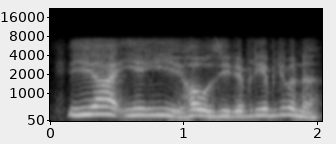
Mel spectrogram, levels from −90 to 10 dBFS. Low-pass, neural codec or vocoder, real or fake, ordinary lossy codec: 7.2 kHz; codec, 16 kHz, 0.3 kbps, FocalCodec; fake; Opus, 24 kbps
